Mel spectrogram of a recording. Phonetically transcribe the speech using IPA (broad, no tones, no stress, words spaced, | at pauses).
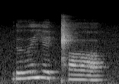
ɾɯjɪ ǁɒ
